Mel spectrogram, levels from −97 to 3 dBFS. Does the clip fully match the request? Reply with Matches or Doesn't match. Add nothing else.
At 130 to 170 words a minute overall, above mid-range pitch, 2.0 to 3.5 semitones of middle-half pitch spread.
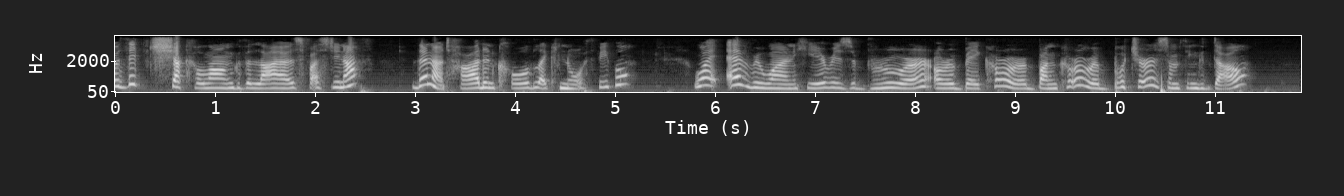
Doesn't match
